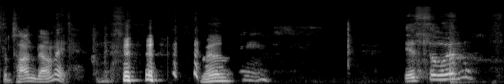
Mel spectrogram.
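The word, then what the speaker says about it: Yselm: name lass oh of course my name is isim bloody just rolls off the tongue don't it well isin y s e l m not spell that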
